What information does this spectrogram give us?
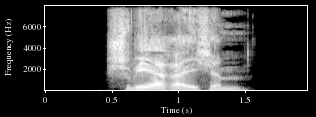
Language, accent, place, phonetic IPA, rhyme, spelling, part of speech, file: German, Germany, Berlin, [ˈʃveːɐ̯ˌʁaɪ̯çm̩], -eːɐ̯ʁaɪ̯çm̩, schwerreichem, adjective, De-schwerreichem.ogg
- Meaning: strong dative masculine/neuter singular of schwerreich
